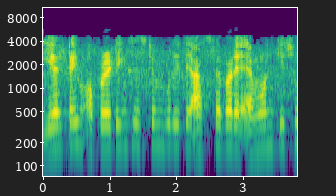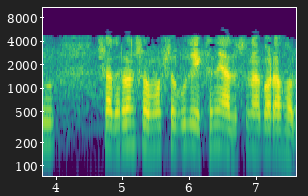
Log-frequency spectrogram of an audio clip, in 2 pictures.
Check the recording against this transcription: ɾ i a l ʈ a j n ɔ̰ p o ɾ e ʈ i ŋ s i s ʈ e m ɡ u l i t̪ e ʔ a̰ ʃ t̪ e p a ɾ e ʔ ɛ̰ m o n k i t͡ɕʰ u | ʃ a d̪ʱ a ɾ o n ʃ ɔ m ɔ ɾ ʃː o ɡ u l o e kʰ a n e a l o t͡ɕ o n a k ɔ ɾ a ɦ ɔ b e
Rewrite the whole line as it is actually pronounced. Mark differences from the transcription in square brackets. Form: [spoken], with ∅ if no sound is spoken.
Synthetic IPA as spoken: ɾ i a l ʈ a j [m] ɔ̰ p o ɾ e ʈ i ŋ s i s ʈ e m ɡ u l i t̪ e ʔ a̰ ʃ t̪ e p a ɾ e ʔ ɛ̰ m o n k i t͡ɕʰ u | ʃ a d̪ʱ a ɾ o n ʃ ɔ m [o] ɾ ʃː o ɡ u l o e kʰ a n e a l o t͡ɕ o n a k ɔ ɾ a ɦ ɔ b e

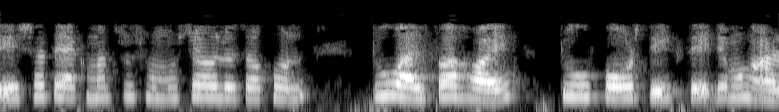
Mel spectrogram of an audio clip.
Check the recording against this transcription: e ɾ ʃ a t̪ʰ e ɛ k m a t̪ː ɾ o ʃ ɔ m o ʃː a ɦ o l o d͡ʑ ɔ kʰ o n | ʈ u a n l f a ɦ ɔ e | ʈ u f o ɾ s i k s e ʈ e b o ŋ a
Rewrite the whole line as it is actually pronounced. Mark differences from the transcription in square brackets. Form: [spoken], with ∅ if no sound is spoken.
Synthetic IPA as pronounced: e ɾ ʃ a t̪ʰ e ɛ k m a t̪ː ɾ o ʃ ɔ m o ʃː a ɦ o l o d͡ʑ ɔ kʰ o n | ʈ u a [∅] l f a ɦ ɔ e | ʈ u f o ɾ s i k s e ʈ e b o ŋ a

